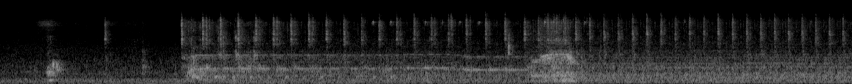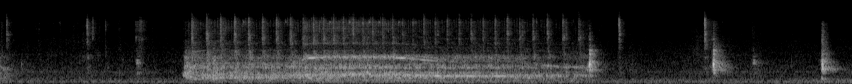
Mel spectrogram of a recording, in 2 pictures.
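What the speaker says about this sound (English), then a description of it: "we could top stitch across the top of this" A sewing machine top stitching across a zipper pouch runs in two close, rapid bursts of needle chatter separated by a pause, followed by a few isolated clicks and thumps.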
